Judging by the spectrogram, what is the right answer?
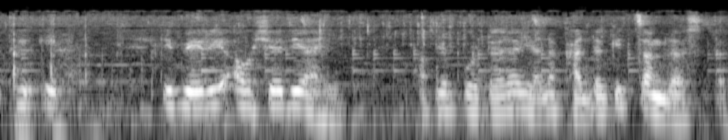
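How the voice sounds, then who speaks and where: With music in the background, a woman uses lively intonation in a very deep, low voice. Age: 80s+. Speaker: home cook. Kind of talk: cooking explanation to camera.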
